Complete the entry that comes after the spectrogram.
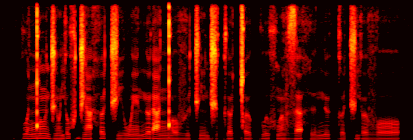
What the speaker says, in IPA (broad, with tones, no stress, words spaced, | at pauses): kʷɐ˧˥˧ŋ͡ǃũ˥ d͡ʒõ˩jɵ˥xʷd͡ʒã˦˨hɵ˥ t͡ʃi˩ wẽ˦˨ nɵ˥ɾa˦˨ŋ͡ǃo˩ vʉ˩t͡ʃĩ˩d͡ʒɵ˩k ɾɵ˧˥˧ǀɵ˧˩˧ kʷe˦˨xʷã˦˨vzɐ˧˥˧ hɨ˩nʉ˥ kɵ˩t͡ʃjɵ˦˨ vo˧˥˧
